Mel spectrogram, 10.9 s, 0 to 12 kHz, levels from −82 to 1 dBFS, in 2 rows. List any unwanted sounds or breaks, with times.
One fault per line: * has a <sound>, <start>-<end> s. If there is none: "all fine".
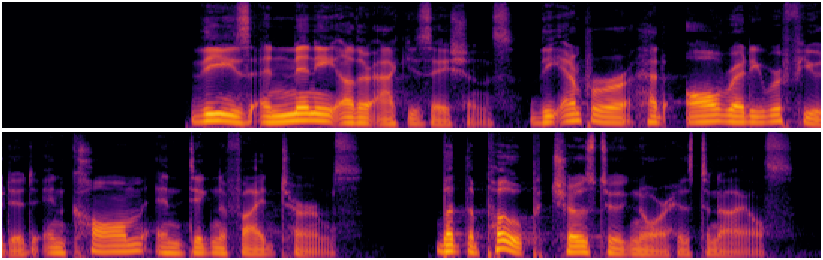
all fine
